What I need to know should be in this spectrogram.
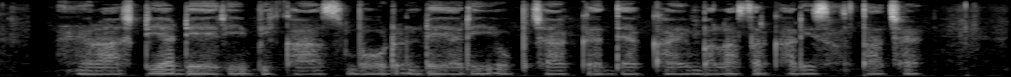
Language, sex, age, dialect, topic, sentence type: Maithili, male, 18-24, Bajjika, agriculture, statement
